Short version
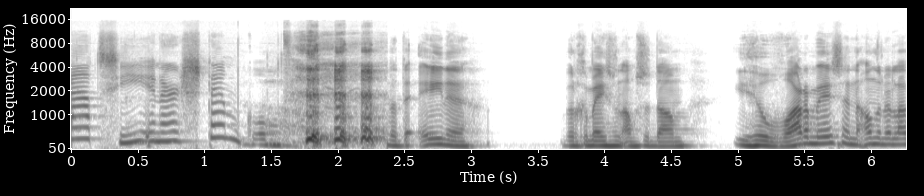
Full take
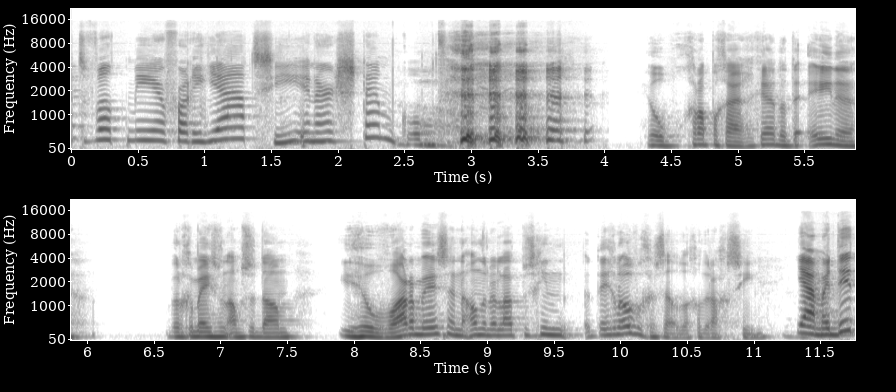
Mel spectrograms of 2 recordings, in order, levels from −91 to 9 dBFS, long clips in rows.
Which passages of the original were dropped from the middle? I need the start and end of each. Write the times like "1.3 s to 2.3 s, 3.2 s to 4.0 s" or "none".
3.5 s to 5.3 s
